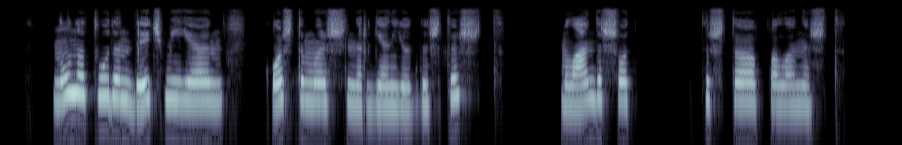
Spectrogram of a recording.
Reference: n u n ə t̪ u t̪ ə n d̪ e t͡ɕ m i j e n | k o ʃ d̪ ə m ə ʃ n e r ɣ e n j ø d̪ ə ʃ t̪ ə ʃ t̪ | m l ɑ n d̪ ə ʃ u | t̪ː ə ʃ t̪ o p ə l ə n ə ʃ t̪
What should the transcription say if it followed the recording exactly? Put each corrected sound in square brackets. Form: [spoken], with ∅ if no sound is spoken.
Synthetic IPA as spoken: n u n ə t̪ u [d̪] ə n d̪ e t͡ɕ m i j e n | k o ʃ [t̪] ə m ə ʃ n e r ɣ e n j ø d̪ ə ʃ t̪ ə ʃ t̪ | m l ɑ n d̪ ə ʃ [o] | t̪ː ə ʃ t̪ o p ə l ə n ə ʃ t̪

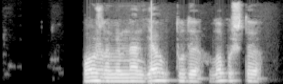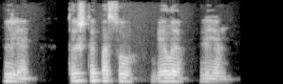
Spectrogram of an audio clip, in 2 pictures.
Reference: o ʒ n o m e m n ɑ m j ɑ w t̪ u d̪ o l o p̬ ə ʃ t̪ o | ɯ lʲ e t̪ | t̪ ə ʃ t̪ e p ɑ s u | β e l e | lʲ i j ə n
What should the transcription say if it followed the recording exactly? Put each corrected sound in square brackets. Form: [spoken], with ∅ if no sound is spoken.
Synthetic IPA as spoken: o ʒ n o m e m n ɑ [n] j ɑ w t̪ u d̪ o l o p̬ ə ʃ t̪ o | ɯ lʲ e [∅] | t̪ ə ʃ t̪ e p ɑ s u | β e l e | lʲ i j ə n

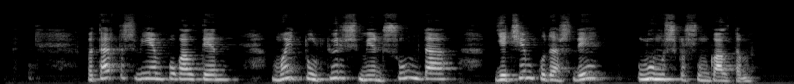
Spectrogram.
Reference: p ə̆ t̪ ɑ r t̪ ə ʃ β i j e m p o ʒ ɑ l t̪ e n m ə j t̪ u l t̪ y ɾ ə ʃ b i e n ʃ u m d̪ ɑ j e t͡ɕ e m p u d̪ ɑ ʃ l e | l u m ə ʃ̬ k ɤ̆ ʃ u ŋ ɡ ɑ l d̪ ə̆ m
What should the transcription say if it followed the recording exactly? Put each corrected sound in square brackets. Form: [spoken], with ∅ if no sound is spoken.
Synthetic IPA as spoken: p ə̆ t̪ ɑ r t̪ ə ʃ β i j e m p o [ɣ] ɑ l t̪ e n m ə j t̪ u l t̪ y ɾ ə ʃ [m] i e n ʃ u m d̪ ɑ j e t͡ɕ e m [k] u d̪ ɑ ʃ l e | l u m ə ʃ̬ k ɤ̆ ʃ u ŋ ɡ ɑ l [t̪] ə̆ m

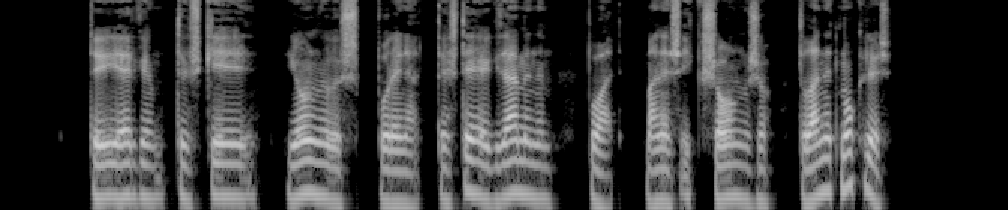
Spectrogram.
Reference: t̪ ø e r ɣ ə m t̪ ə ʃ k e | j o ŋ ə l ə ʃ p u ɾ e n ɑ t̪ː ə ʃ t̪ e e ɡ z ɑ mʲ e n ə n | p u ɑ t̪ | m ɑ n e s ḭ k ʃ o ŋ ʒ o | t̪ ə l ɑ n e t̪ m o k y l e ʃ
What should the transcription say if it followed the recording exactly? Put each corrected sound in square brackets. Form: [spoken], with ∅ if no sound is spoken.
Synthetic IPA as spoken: t̪ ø e r ɣ ə m t̪ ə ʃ k e | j o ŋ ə l ə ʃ p u ɾ e n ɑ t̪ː ə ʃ t̪ e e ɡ z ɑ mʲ e n ə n | p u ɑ t̪ | m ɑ n e [ʃ] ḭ k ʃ o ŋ ʒ o | t̪ ə l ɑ n e t̪ m o k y l e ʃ

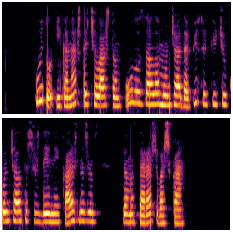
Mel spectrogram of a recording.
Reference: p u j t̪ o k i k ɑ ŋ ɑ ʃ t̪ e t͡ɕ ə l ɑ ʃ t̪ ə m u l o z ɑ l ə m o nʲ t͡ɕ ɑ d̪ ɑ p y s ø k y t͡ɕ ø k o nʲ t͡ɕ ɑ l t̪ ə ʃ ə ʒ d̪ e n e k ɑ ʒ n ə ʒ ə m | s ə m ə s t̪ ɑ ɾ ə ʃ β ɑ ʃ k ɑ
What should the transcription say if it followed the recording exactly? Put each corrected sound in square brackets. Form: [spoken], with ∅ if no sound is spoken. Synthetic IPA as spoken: p u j t̪ o [ʔ] i k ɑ [n] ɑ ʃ t̪ e t͡ɕ ə l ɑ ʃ t̪ ə m u l o z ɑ l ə m o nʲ t͡ɕ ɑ d̪ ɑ p y s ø k y t͡ɕ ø k o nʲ t͡ɕ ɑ l t̪ ə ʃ ə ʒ d̪ e n e k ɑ ʒ n ə ʒ ə m | s ə m ə s t̪ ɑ ɾ [ɑ] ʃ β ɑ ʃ k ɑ

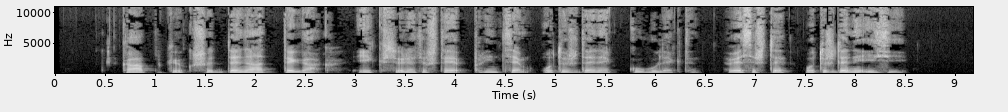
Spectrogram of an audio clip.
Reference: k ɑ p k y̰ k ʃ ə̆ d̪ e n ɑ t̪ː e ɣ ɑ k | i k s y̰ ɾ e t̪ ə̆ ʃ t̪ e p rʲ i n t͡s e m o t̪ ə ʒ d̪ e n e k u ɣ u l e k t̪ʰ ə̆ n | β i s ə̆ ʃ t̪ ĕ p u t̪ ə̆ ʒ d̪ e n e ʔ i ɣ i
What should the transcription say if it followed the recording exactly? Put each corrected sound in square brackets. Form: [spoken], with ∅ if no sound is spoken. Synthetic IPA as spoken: k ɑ p k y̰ k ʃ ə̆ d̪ e n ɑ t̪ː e ɣ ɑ k | i k s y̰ ɾ e t̪ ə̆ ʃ t̪ e p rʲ i n t͡s e m [u] t̪ ə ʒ d̪ e n e k u ɣ u l e k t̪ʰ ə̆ n | β [e] s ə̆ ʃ t̪ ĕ [∅] u t̪ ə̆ ʒ d̪ e n e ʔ i [z] i

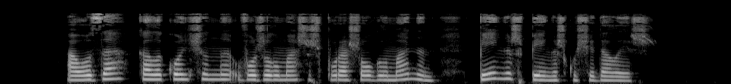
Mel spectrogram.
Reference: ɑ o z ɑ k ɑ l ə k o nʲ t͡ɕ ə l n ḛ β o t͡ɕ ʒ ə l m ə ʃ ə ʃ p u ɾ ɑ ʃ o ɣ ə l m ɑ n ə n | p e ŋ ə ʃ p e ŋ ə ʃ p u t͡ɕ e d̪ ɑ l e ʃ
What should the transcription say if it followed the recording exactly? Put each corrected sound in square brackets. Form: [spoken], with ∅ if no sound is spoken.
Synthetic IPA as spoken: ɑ o z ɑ k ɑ l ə k o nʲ t͡ɕ ə l n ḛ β o [∅] ʒ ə l m [ɑ] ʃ ə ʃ p u ɾ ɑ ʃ o ɣ ə l m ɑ n ə n | p e ŋ ə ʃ p e ŋ ə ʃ [k] u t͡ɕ e d̪ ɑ l e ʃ

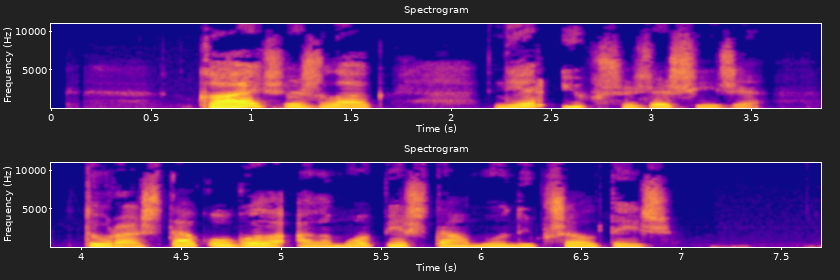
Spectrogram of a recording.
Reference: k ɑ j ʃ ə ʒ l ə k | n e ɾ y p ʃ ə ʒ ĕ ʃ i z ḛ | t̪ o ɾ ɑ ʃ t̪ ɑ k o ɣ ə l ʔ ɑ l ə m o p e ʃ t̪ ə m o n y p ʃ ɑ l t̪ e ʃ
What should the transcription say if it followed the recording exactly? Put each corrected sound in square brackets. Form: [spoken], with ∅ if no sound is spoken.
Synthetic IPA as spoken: k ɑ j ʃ ə ʒ l [ɑ] k | n e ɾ y p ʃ ə ʒ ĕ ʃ i [ʒ] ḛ | t̪ o ɾ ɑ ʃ t̪ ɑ k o ɣ ə l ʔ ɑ l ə m o p e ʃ t̪ [ɑ] m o n y p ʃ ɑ l t̪ e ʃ

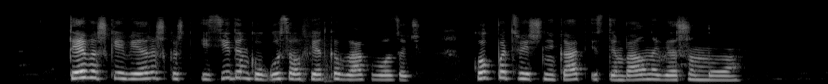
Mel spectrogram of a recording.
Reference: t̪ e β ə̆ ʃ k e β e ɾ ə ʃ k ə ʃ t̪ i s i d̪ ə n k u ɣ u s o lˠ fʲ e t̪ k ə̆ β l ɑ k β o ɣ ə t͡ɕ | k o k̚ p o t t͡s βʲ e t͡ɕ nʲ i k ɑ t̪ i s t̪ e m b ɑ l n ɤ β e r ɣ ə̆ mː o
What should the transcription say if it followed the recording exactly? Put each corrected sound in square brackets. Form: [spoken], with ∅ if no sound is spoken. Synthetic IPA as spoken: t̪ e β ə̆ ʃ k e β e ɾ ə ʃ k ə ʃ t̪ i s i d̪ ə n k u ɣ u s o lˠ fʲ e t̪ k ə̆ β l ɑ k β o [z] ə t͡ɕ | k o k̚ p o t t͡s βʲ e t͡ɕ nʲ i k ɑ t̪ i s t̪ e m b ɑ l n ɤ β e r [ʒ] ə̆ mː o

